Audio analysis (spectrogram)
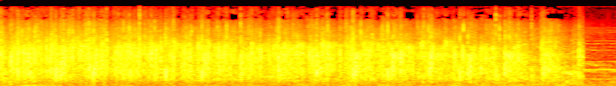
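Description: Church congregation applauding, a dense, sustained wash of many hands clapping close and loud that thins out just before the end.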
